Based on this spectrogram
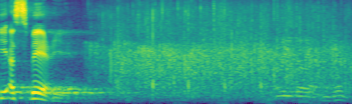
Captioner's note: audience applauds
